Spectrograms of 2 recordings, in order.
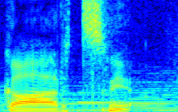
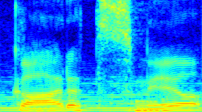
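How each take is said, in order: First: No extra vowel splits the consonant cluster. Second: One extra vowel splits the consonant cluster. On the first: The speaker calls it right. "हमें कहना है" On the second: The speaker calls it wrong. "आदि न कहकर"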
